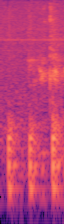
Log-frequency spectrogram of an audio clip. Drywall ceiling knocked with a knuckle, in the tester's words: I tap with my knuckle and listen to the sound. You can hear a hollow sound.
